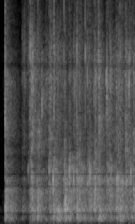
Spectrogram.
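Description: Audience applauding, starting suddenly and keeping up steadily.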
